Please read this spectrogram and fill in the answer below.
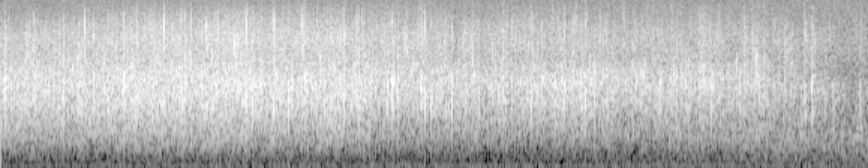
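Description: Crowd applauding, many hands clapping together, dying away near the end.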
